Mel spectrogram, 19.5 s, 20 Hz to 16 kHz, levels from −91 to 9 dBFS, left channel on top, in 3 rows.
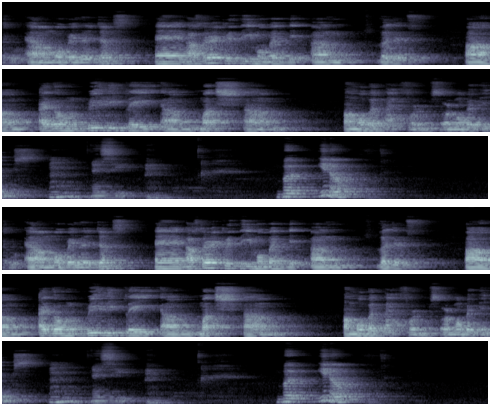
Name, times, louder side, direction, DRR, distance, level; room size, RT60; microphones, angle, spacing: voice 1, 0.1-1.6 2.0-4.5 5.0-5.4 6.2-10.3 11.1-13.4, right 3 dB, 80° right, -2 dB, 0.4 m, -25 dB
voice 2, 13.6-14.6 14.9-15.1 16.7-16.9 17.2-17.6, equal, 10° left, -5 dB, 0.5 m, -32 dB
3.0 x 3.0 x 2.4 m, 1.1 s
head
